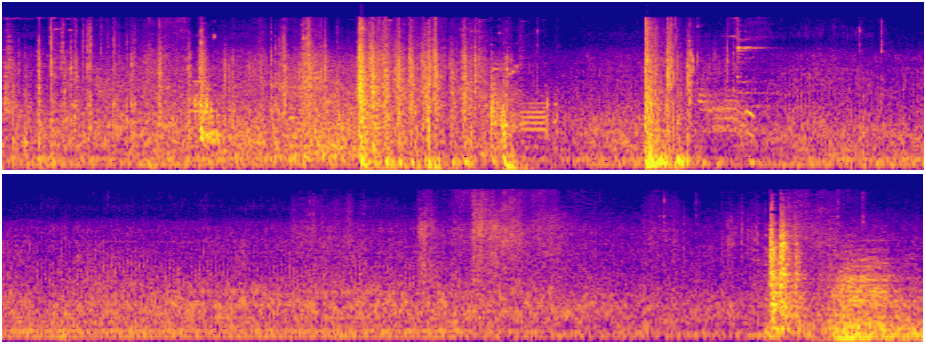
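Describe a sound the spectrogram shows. A helicopter engine drones steadily with a low hum.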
